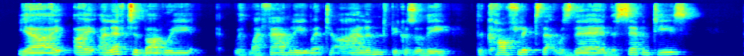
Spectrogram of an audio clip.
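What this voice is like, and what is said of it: Mixed Irish, English, South African accent. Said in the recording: “my accent is a mixture of kind of Irish, English, and a bit of South African”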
